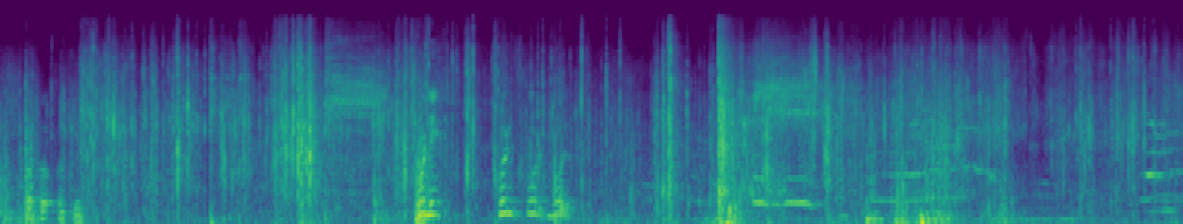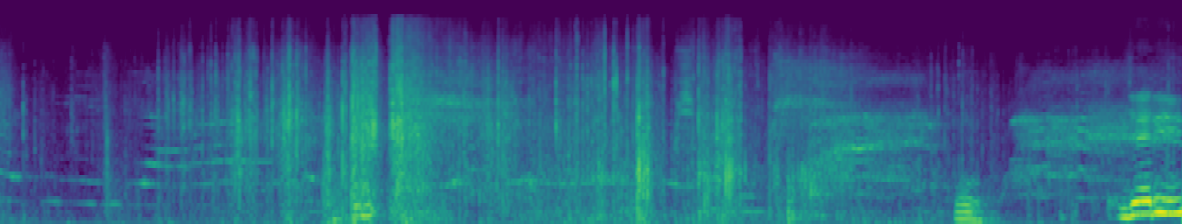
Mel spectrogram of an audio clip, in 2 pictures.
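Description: Paper crinkles and tears.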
